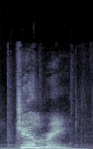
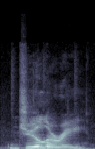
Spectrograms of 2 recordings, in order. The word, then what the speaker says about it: jewelry: is in fact gage jewelry not jewelry if you're guilty of this one just drop that extra r sound jewelry well i've learned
